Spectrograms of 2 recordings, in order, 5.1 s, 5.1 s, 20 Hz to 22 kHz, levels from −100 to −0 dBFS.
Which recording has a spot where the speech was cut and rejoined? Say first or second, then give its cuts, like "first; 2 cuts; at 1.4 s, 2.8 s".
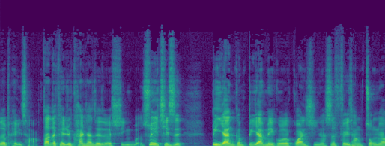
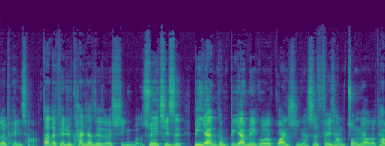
second; 1 cut; at 2.5 s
